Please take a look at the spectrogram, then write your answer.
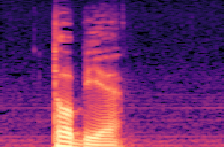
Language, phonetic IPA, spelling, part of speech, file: Polish, [ˈtɔbʲjɛ], tobie, pronoun, Pl-tobie.ogg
